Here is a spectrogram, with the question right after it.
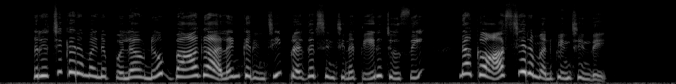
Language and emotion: Telugu, happy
